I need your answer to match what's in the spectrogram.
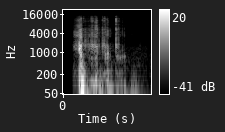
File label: Thud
